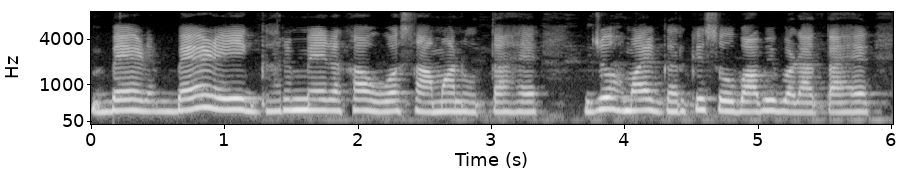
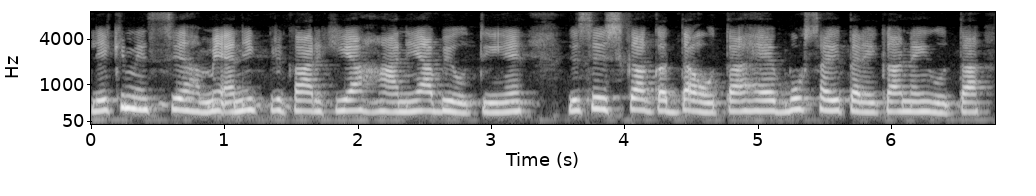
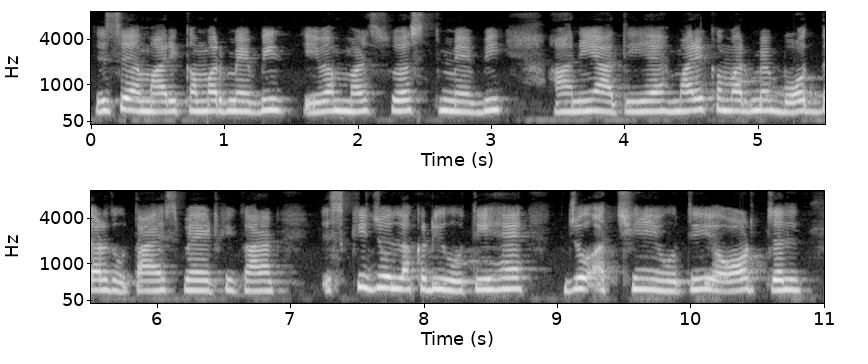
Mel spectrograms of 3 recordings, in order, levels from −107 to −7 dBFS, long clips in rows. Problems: none marked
